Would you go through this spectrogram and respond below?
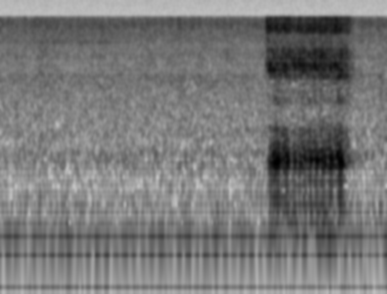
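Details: Yorkie dog snoring while asleep on a couch: one brief, throaty snore over a steady low room hum.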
